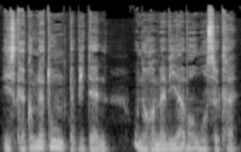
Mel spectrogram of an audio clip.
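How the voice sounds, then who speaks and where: A man voicing a clever, loyal peasant boy, speaking earnestly in a hushed way. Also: on the low side, normal speed, breathy edge.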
